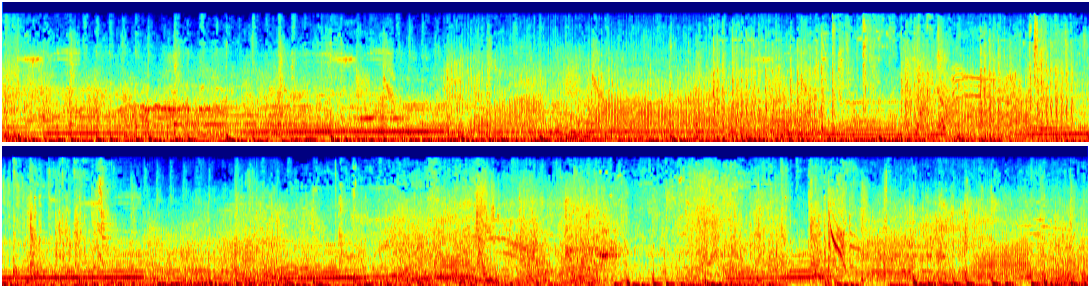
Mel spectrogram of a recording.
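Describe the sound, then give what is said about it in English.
A Dodge car's engine roars and its tires squeal as it races past a semi truck under nitro boost. The loud, continuous engine tone wavers up and down throughout, with no voices. “Dodge passes semi, chases bikers. Nitro boost.”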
